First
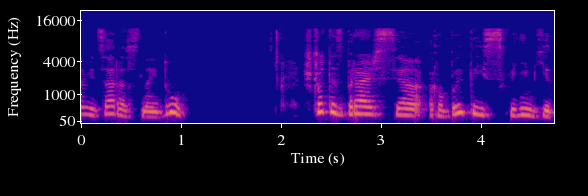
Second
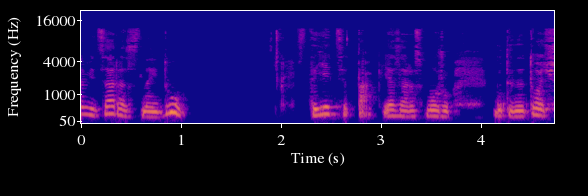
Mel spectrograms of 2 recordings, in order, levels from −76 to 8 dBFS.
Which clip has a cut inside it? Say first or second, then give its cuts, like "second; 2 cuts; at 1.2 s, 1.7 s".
second; 1 cut; at 2.1 s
